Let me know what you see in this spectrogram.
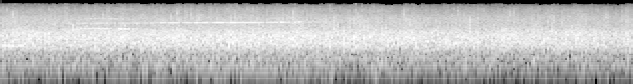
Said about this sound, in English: Give the Lord a hand clap of praise in this house today.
